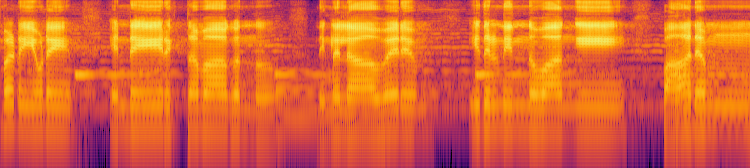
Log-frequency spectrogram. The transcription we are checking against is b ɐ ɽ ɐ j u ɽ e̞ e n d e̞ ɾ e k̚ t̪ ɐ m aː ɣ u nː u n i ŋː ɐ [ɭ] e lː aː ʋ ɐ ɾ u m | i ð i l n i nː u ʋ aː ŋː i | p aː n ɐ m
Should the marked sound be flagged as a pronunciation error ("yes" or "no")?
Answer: no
